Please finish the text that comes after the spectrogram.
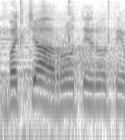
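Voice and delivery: ordinary talk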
